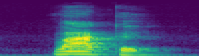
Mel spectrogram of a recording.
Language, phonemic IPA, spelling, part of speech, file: Dutch, /ˈʋaː.kə/, wake, noun / verb, Nl-wake.ogg
- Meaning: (noun) a wake (a gathering to remember a dead person); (verb) singular present subjunctive of waken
